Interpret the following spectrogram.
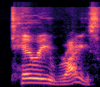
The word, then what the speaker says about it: Terry Rice: I have with me today Terry Rice, rhymes with Jerry Rice, one of the greatest wide receivers of all time.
